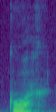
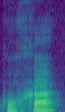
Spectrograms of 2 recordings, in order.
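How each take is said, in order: First: The a vowel precedes the final guttural consonant. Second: The a vowel follows the final guttural consonant. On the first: The speaker calls it right. "digo Koach" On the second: The speaker calls it wrong. "pero yo no digo Koja"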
